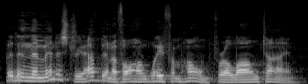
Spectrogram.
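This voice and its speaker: Older man, pastor, gravelly voice, sermon, emphatic, loud then hushed, quotes old-fashioned scripture. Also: medium pitch, lively intonation, fairly quick. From Tennessee, USA.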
